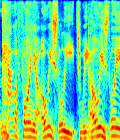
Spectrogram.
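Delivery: normal talking voice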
